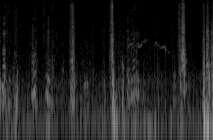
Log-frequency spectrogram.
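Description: Handling noise from a fabric-covered chair seat board being turned and smoothed on a wooden floor: soft fabric rustling and three sharp knocks as the board is set down and shifted.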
